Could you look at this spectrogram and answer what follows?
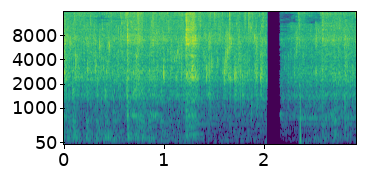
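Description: Chopped onion frying in mustard oil in a pan: a dense close sizzle with occasional scraping stirs, a sudden brief silence near the end, then a sharp knock.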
